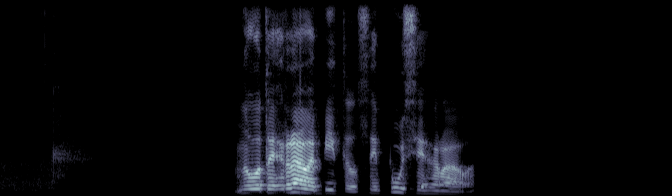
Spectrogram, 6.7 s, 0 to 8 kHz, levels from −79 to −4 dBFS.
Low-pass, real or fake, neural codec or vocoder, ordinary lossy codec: none; real; none; none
